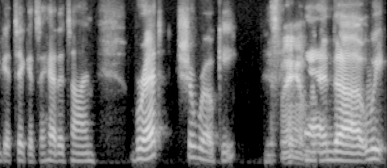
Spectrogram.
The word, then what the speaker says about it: Sheroky: right it's you know it's like vowel consonant vowel is always an uh long sound so you go shiroki that's how you say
